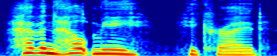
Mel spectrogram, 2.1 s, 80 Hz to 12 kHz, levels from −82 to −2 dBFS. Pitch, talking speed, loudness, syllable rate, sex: 225 Hz, 145 wpm, -15 LUFS, 3.5 syllables/s, female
